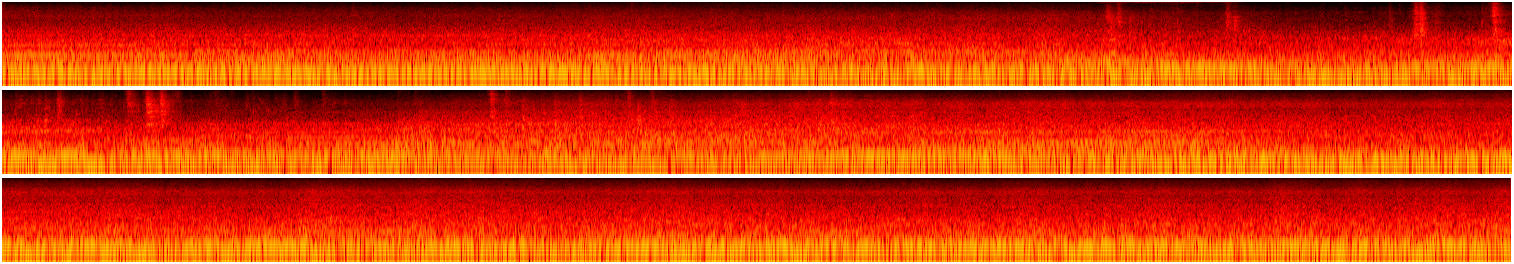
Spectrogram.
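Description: A car engine roars loudly up close, heard from inside the car.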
